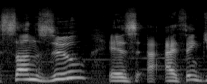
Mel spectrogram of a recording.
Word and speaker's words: Sun Tzu: we got our man son to zoo i i know i pronounced that wrong it's sun tzu is i think you don't pronounce the t in that you actually pronounce the zu so this guy right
